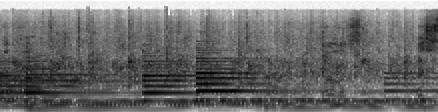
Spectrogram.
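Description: Steady applause from a standing church audience, a dense patter of clapping hands, sounds throughout beneath sustained, held musical chords as a pastor comes up to speak, with a brief voice rising near the end.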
